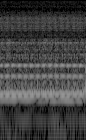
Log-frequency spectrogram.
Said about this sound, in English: With her other hand, she grabbed her phone and dialed a number.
